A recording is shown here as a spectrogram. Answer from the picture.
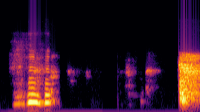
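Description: A woman coughing: a short voiced sound early on, then one loud, harsh cough near the end.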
